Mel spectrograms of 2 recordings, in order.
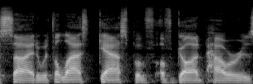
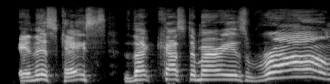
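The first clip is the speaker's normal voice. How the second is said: very high shriek, "wrong" stretched out; 13 semitones higher, 4 dB louder than usual. Voicing a character crackling with electricity at the far end: yelling. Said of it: "he just yells".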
